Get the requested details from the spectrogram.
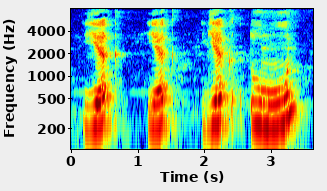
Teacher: تو کاف باریک کے اندر بھی ہمس موجود ہے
